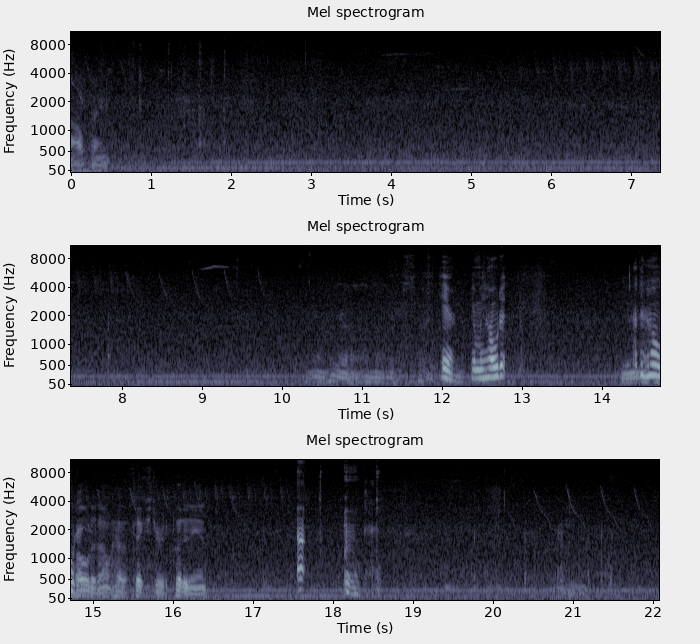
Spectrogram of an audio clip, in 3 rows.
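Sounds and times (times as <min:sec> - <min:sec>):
faint bird chirps: 0:03.2 - 0:11.8.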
